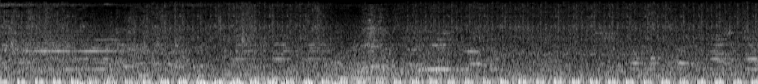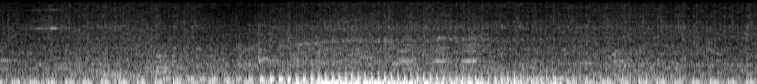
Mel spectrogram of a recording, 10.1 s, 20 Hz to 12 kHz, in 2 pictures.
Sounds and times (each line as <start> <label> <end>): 0.0 salesmen are trying to sell their commodities 6.7
0.0 cars 10.1
0.0 tuktuks passing by 10.1
0.9 moped 10.1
